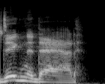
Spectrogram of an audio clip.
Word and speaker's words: Dignidad: Dignidad? – No, man. That's a hard G. – Dig. – In Spanish. – Dignidad.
